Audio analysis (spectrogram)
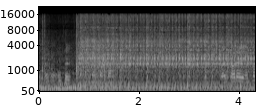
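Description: A Stihl 034 chainsaw engine idles with a steady, buzzing drone after a brief quieter moment at the start, running continuously close by.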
